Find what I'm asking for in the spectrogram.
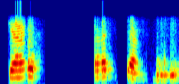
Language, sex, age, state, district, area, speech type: Maithili, female, 18-30, Bihar, Araria, rural, conversation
